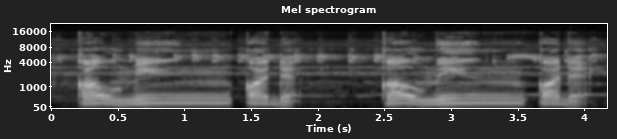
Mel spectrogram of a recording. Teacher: bacaan pada huruf-huruf qalqalah dengan bunyi seakan-akan berdetik atau memantul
